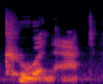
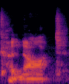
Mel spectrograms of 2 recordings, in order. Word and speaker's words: Connacht: Like, he left me in this shithole Kuanact, which I thought was pronounced Connacht this entire time. But I'm apparently wrong because obviously the designers of the game know how it's pronounced.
